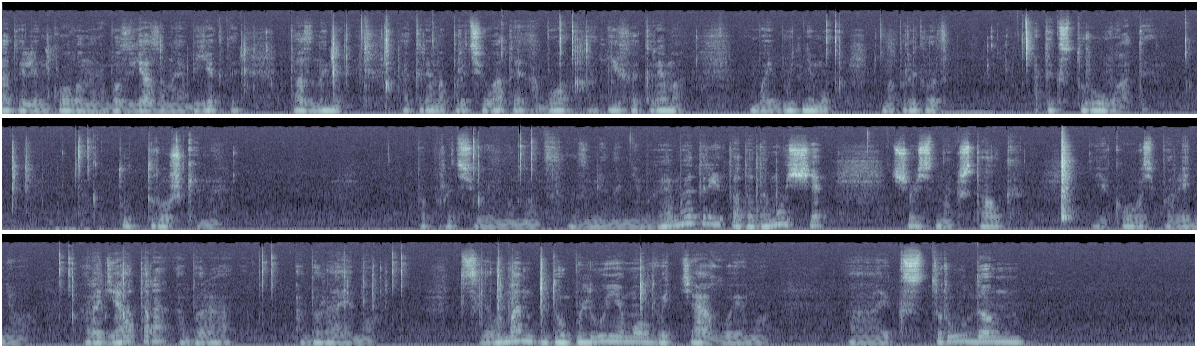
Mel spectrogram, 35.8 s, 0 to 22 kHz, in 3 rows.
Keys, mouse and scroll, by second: 0.5 l, 2.4 g, 4.3-7.5 middle drag, 10.2-12.1 middle drag, 12.1 2, 12.8 click, 13.9 click, 26.5 click, 27.6 3, 27.8 click, 28.9 shift+d, 30.3 e.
